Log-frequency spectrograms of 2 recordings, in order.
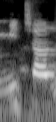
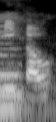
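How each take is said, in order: First: The name is said with Spanish-speaking sounds. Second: The name is said with Polish sounds. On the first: The speaker calls it wrong. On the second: The speaker calls it right.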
